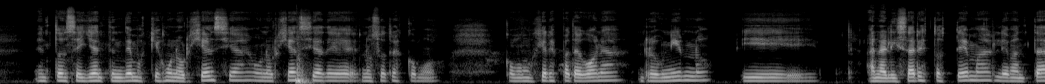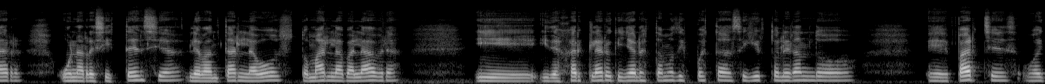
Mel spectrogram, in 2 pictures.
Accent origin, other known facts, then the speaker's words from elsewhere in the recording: Puerto Cisnes, Aysén, Chile; soy de Puerto Cisnes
